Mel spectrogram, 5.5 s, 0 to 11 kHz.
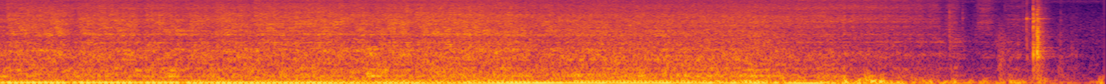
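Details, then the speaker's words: Manta Ray boat with a MerCruiser 4.3, new fuel line and filter: steady low idle drumming for about four seconds, then falters and dies; stalling later traced to a broken oil pressure safety cutoff switch. "That's my issue, is it keeps dying out."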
